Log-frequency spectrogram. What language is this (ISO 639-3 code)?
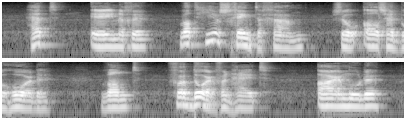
nld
